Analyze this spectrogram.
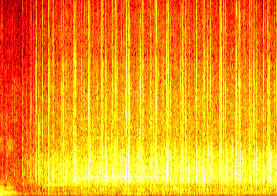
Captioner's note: audience applauding and cheering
